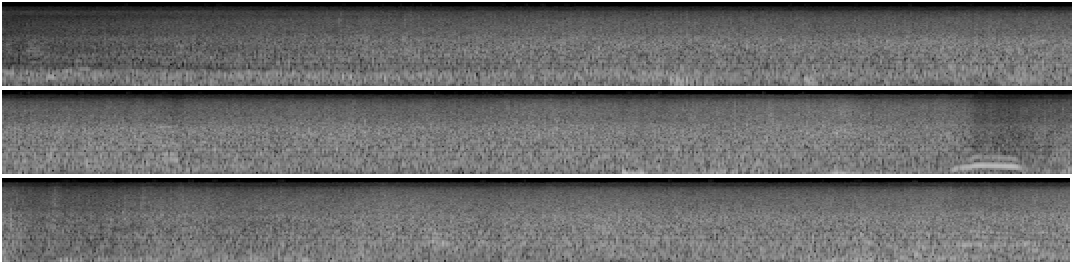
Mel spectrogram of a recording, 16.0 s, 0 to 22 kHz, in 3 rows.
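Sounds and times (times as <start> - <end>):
water rushing down slide: 0.0 - 16.0
wind noise on microphone: 6.8 - 16.0
person yelling: 10.1 - 10.6.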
